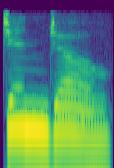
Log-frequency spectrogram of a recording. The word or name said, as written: Chin-chou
